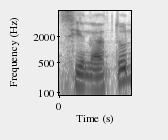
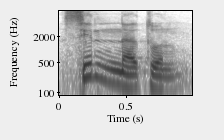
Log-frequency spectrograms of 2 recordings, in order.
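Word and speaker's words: سنة: sini yaitu kalimat sinatun terkadang kita membaca kelewat sinatun dengan sinetron yaitu dengan menerbitkan UU ruknun nya Padahal di dalam kata silatun tidak terdapat tasydid sehingga kita tidak boleh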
